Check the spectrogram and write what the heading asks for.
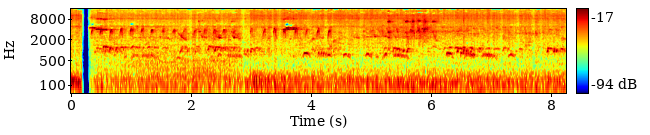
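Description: Birds chirping and trilling: after a brief dropout at the very start, a fast run of high ticking notes for about two seconds, then short chirps repeated over and over, above a steady low rumble.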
